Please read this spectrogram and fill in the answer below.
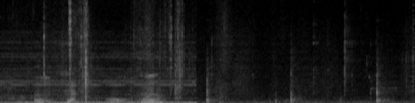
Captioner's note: Mr. Jones vocalizing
